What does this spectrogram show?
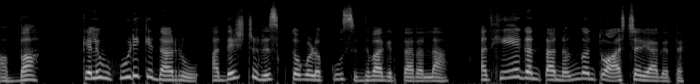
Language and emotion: Kannada, surprised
